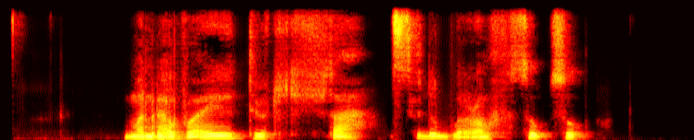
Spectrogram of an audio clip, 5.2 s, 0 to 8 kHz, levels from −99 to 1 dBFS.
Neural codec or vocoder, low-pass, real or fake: codec, 16 kHz, 1 kbps, X-Codec, WavLM features, trained on Multilingual LibriSpeech; 7.2 kHz; fake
